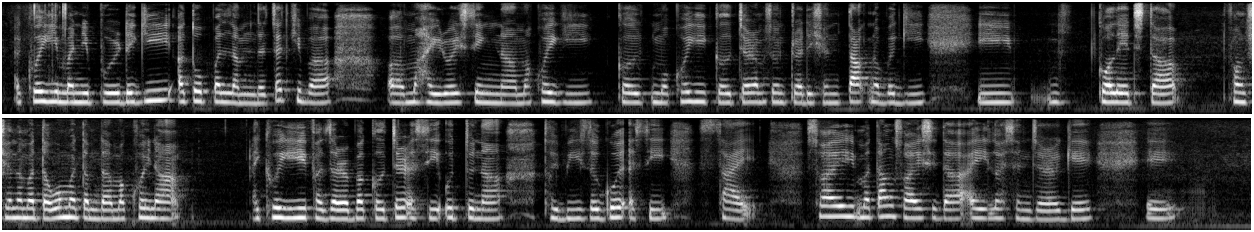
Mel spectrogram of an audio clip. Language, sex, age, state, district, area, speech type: Manipuri, female, 18-30, Manipur, Bishnupur, rural, spontaneous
